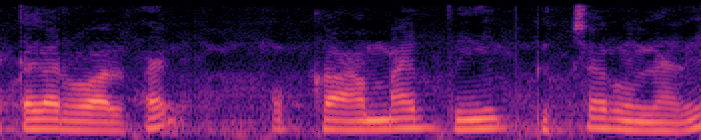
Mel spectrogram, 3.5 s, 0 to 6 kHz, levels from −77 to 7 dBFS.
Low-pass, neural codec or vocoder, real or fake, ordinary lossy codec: 5.4 kHz; codec, 16 kHz, 1 kbps, FreqCodec, larger model; fake; none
